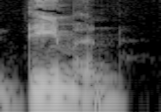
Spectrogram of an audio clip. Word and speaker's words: Dimon: And so now we look at what is happening there, and you've got a little bit of an outrage and complaint because Jamie Dimon, or actually Demon, is probably a better way to pronounce his name, he got into Hong Kong without following any of the mandatory 21-day hotel quarantine.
